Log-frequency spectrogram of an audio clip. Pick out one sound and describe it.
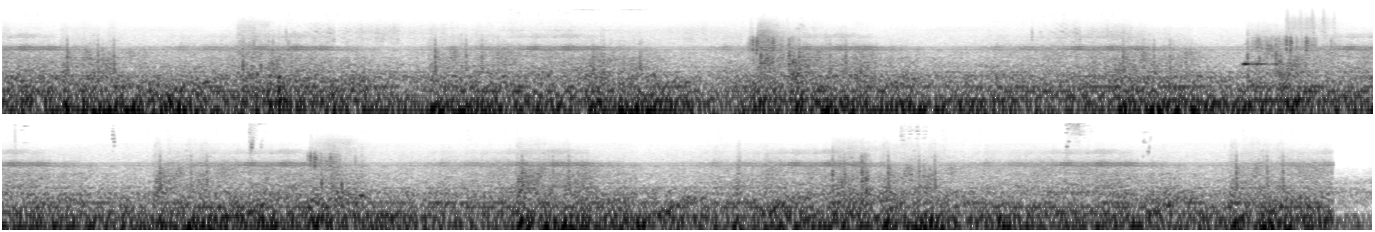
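A deep engine hum drones steadily.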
